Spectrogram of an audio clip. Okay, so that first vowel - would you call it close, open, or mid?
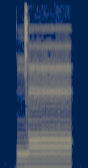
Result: open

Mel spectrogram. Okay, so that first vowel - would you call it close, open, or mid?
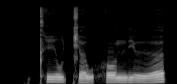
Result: close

